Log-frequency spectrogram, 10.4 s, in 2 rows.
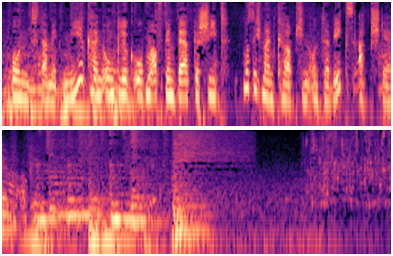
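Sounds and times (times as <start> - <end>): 
speech: 0.1 - 7.2
water trickling at a sacred spring: 9.1 - 10.3.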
